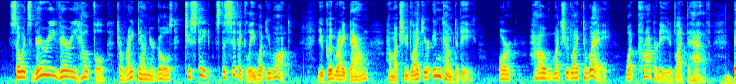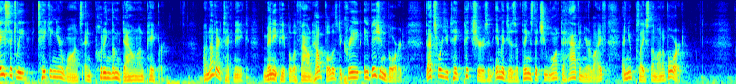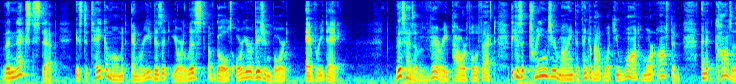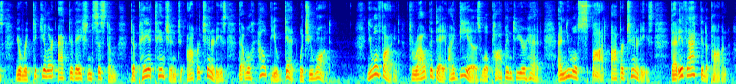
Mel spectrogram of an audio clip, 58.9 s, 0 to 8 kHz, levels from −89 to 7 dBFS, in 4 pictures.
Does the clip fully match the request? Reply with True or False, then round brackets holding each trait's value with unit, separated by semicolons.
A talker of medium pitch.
False (115 Hz)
